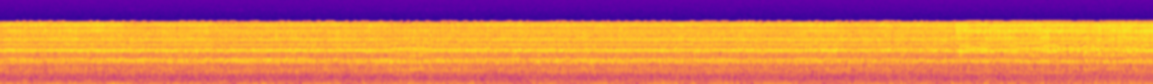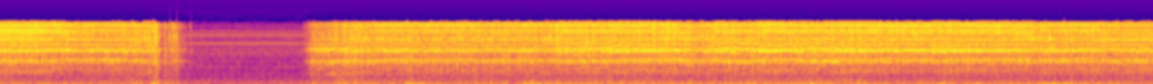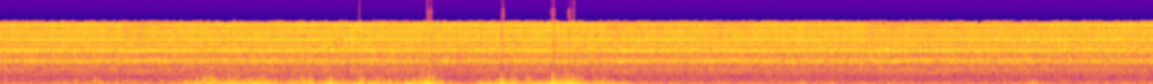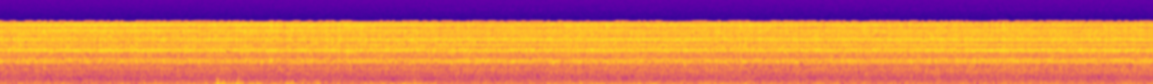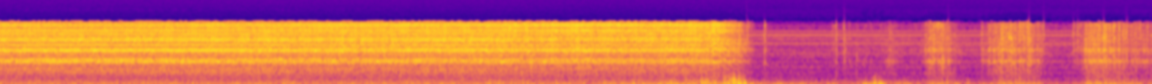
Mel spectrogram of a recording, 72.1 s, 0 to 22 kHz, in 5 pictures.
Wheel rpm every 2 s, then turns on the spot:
160, 160, 160, 160, 160, 160, 160, 160, 40, 110, 160, 160, 160, 160, 160, 160, 160, 160, 160, 160, 160, 160, 160, 160, 160, 160, 160, 160, 160, 160, 160, 160, 160, 70, 20, 20.
68-72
